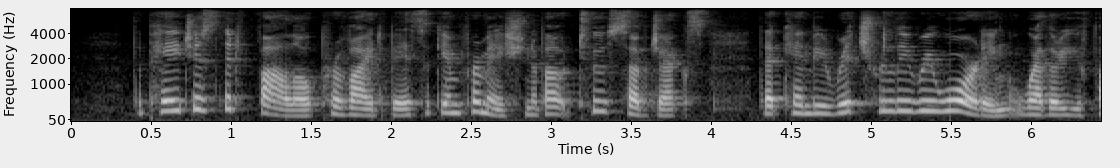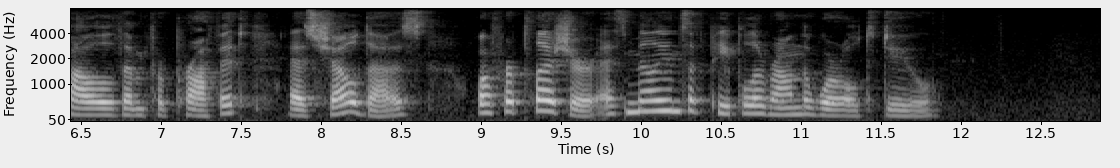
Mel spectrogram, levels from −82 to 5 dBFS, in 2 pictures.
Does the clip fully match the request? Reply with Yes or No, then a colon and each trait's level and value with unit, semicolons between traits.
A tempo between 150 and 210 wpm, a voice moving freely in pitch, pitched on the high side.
Yes: average, 165 wpm; wide, 7.9 semitones; high, 200 Hz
